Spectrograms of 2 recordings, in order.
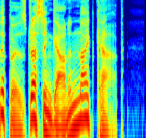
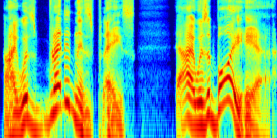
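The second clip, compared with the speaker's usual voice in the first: higher, louder, slow wonder; excited; 8 semitones higher, 5 dB louder than usual. Acted. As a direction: marvel at coming home. Scrooge recognizes his childhood home.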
